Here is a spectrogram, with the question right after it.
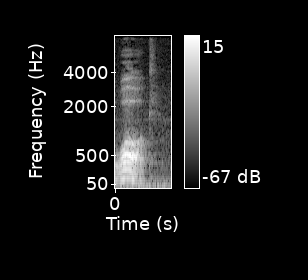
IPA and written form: wɔːk (walk)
